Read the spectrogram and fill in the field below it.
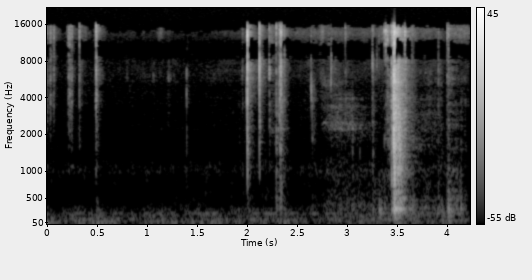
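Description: Paper card bases being trimmed for handmade greeting cards, with a few sharp close cutting clicks and snips scattered between quiet stretches, the loudest near the end.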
